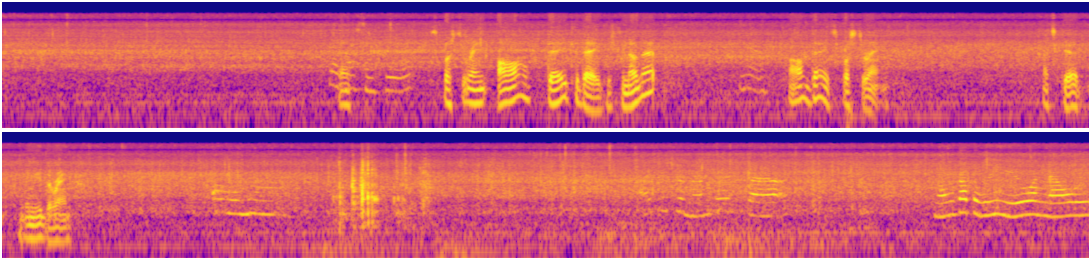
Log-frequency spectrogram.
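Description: Rain patters steadily on wet pavement outdoors.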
